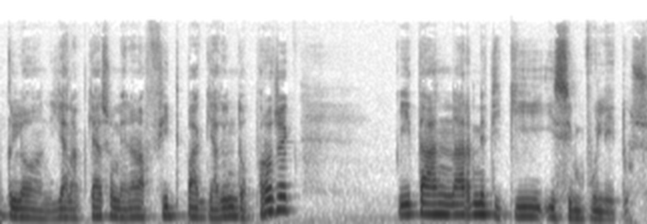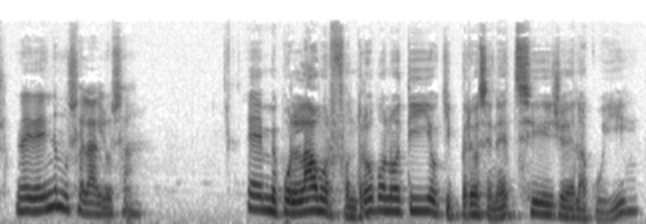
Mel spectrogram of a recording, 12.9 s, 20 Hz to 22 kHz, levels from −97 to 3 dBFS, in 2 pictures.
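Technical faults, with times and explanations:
Nothing stood out on listening to this speech recording.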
